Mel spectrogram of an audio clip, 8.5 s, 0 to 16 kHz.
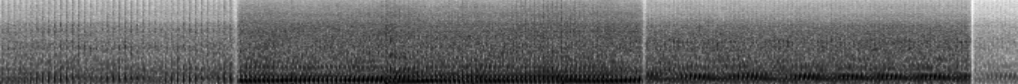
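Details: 2000 Murray LT1000 lowered riding mower single-cylinder, new exhaust, jump-started with starting fluid: fires then holds fast steady buzzy beat instead of slow idle; throttle return holding high RPM, idle screw didn't adjust it.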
